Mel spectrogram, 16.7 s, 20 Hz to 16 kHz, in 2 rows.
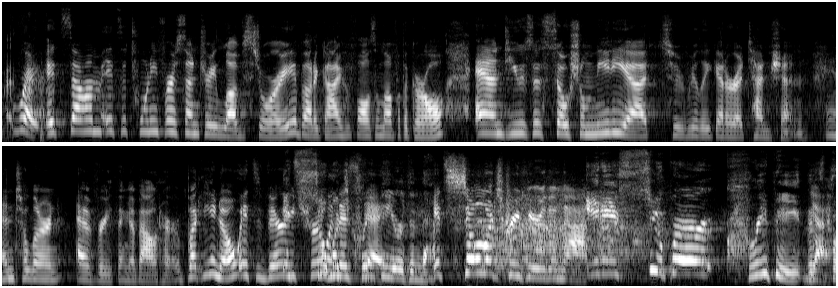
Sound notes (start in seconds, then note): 13.2 audience laughing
